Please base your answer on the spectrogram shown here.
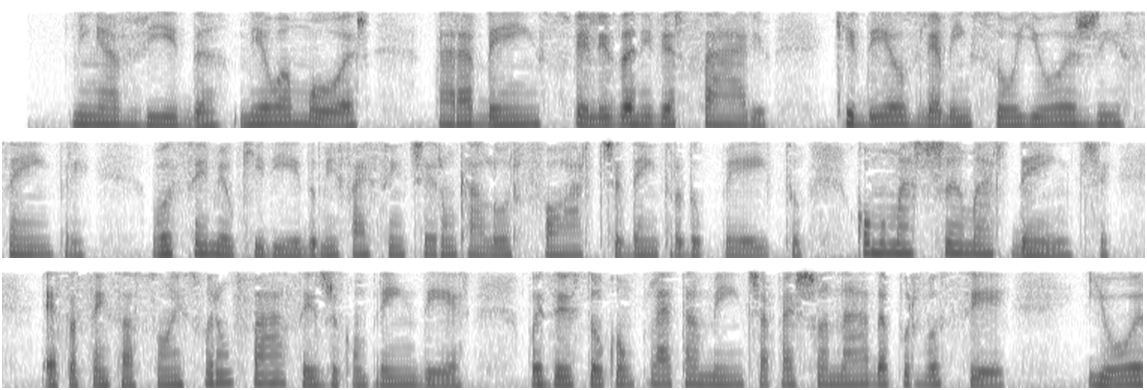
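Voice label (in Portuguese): romântico female, Telemensagens Aniversarios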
